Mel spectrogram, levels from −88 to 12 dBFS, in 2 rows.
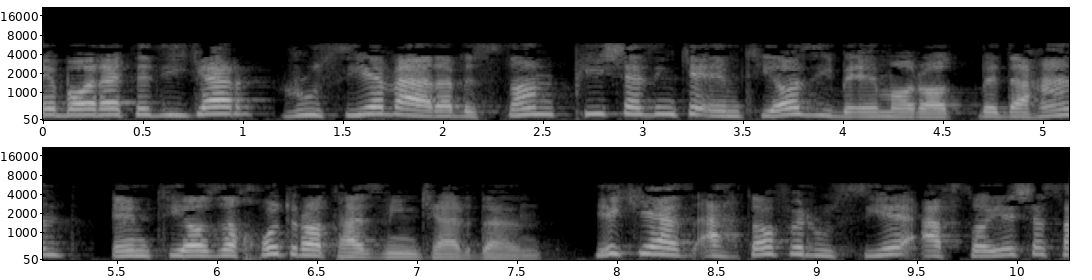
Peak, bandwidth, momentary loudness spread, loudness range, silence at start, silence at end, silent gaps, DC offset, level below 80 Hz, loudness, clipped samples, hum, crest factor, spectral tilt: -10 dBFS; 6 kHz; 9 LU; 3 LU; 0 s; 0 s; none; under 0.1%; -66 dBFS; -29 LUFS; under 0.1%; none; 18 dB; -4 dB/octave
